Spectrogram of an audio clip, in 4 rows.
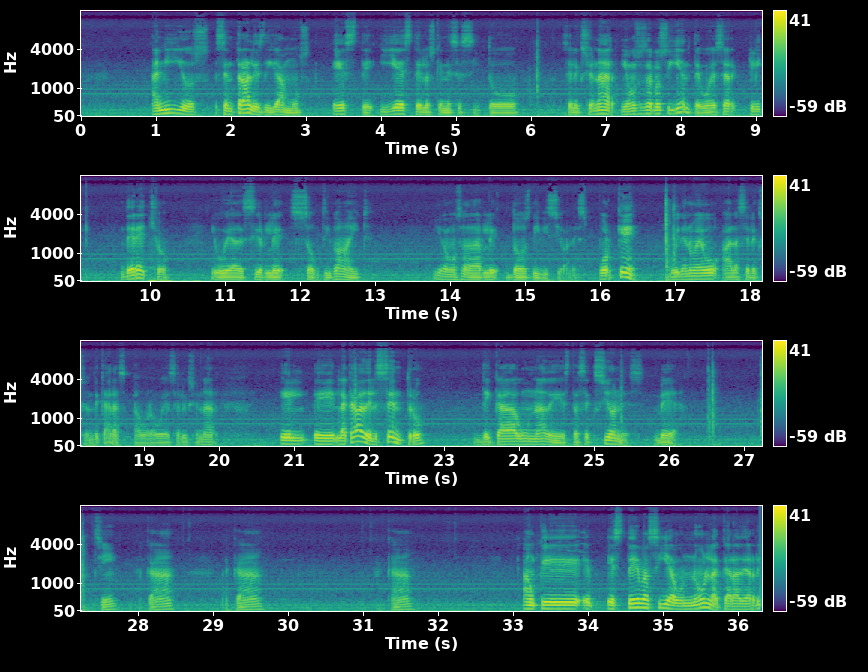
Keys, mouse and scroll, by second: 5.7 scroll up 1, 6.3-7.6 shift+middle drag, 9.9 right click, 11.0-13.6 drag, 14.5 click, 16.9 3, 19.8 click, 21.9 ctrl+middle click, 27.5 ctrl+shift+click, 28.7-31.3 shift+drag, 32.2 shift+click, 36.0-36.3 shift+drag.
